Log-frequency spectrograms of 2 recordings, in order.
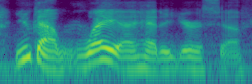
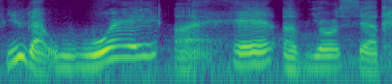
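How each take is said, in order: First: Said in the usual way. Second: Drawn out slowly, each word spelled out; slow it right down for emphasis; slow, deliberate repeat. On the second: Shown as a demonstration. Telling off a narcissist, saying it again slowly.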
